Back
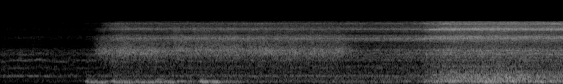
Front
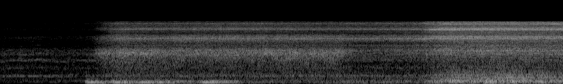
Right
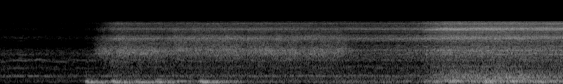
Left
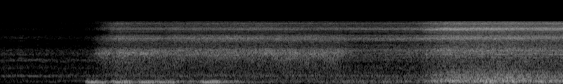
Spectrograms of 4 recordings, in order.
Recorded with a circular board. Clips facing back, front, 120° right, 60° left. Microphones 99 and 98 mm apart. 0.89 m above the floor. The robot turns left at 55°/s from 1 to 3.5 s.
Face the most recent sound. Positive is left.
turn(degrees=150)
